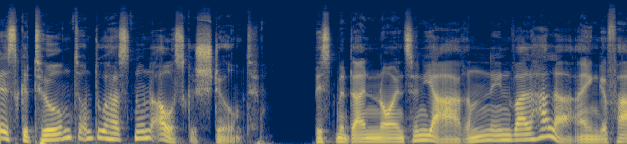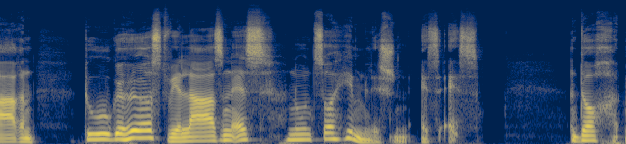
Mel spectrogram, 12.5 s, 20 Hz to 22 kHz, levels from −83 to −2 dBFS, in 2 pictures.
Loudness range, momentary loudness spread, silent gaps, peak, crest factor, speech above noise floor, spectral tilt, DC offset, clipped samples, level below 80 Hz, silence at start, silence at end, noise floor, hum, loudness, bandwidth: 5 LU; 11 LU; none; -2 dBFS; 16 dB; 46 dB; -5 dB/octave; under 0.1%; under 0.1%; -36 dBFS; 0 s; 0.05 s; -62 dBFS; none; -16 LUFS; 16 kHz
